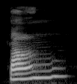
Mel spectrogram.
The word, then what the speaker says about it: tanghali: So you say magandang, the same, magandang tanghali. Tanghali. In Italian, there's no H sound, so they're gonna have a hard time to pronounce this, the ha. Ha.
